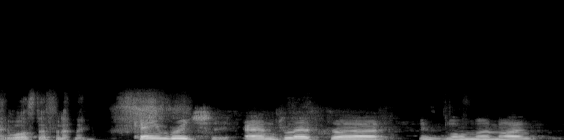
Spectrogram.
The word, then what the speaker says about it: Leicester: Cambridge and Leicester is blown my mind. Leicester.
